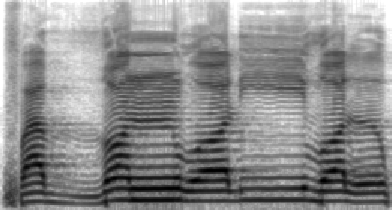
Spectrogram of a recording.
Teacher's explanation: Fathah tanwin bertemu ghain disebut bacaan izhar halki. Bunyi fathah tanwin baca jelas, dhon, tidak usah diganti-ganti dan tidak usah didengungkan.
